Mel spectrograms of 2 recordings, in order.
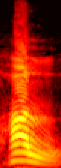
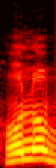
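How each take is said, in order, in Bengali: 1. শব্দটি শুধু l ব্যঞ্জনে শেষ হয়েছে। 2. শব্দটির শেষে একটি যুক্ত o স্বরধ্বনি আছে। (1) "কেননা এই শেষের অ ধ্বনিটি এর সঙ্গে আসবে না উচ্চারণে" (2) "আমরা এটিকে হলো বলবো না"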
